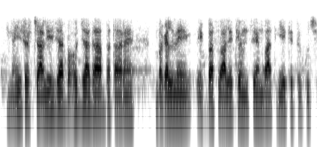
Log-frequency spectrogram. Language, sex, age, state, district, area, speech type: Hindi, male, 18-30, Uttar Pradesh, Jaunpur, rural, conversation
